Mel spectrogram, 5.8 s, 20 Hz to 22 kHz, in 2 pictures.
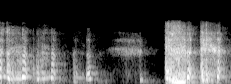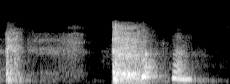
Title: constant barking cough 2 (f)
